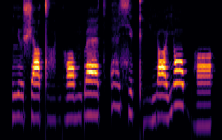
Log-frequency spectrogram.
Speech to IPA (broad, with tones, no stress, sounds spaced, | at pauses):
lʲ ʊ˩ ʃ æ˩ tˤ æ̤˩ ɡʱ ɔ˩ m b æ˨ t͡sʼ æ̤˥ sʲ ə˨ kʼ i̤˩ j ɒ˨ j ɔ˥ bʱ ɒ˩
